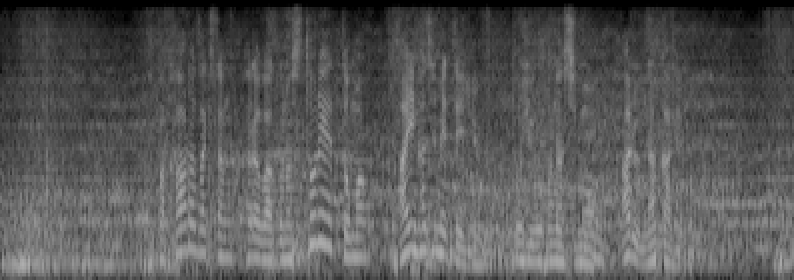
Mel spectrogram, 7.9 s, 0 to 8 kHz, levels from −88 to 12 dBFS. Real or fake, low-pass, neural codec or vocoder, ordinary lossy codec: fake; 7.2 kHz; codec, 24 kHz, 3.1 kbps, DualCodec; none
